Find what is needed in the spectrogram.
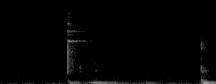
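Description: A glass bottle clinks once, sharply, a little over half a second in, with a short bright ring that fades quickly. Low dull bumps of the bottle being handled follow.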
